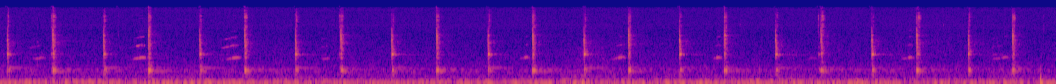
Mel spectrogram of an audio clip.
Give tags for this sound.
clock cuckoo

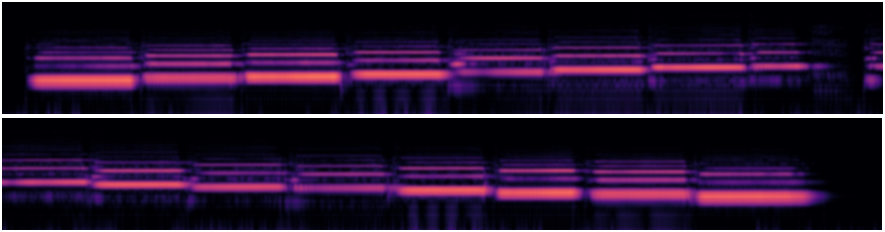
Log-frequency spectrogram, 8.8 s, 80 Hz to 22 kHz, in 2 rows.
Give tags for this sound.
flute minor scale neumann-U87 Anatural good-sounds

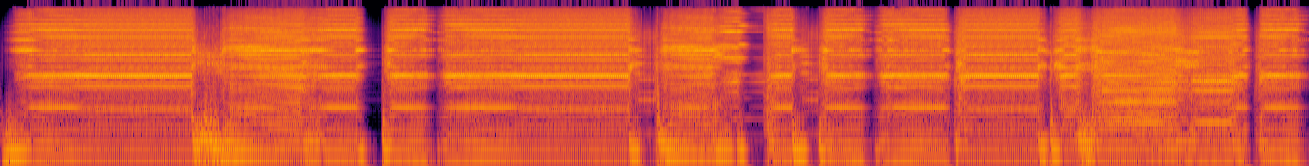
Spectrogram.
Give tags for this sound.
hard-track psy-record sample-dark-bass-heavy

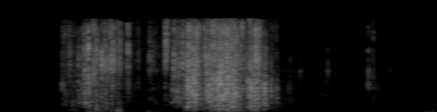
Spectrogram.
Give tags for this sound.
CZ Czech Pansk Panska Shoping

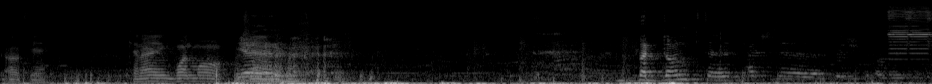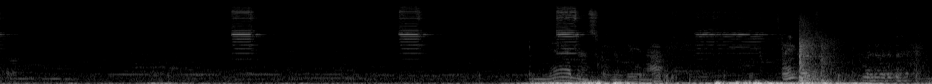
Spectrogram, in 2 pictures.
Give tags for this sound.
game games play

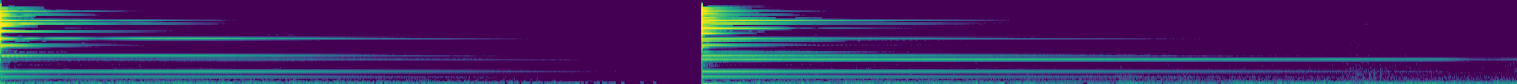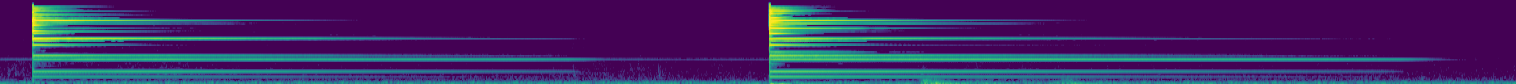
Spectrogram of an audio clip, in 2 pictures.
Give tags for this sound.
musical ringing triangle orchestral metal percussion bell

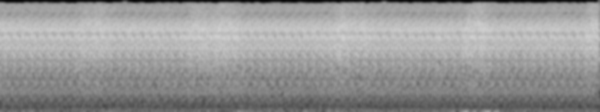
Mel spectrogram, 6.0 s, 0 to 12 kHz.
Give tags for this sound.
tv logic-pro-9 remediation new-media iphone-speakers television mono-chrome-mic white-noise static

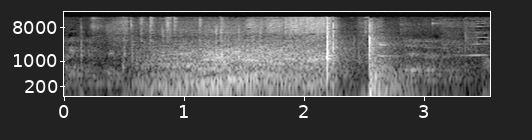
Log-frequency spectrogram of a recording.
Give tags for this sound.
curtain slide welding click bracket industrial

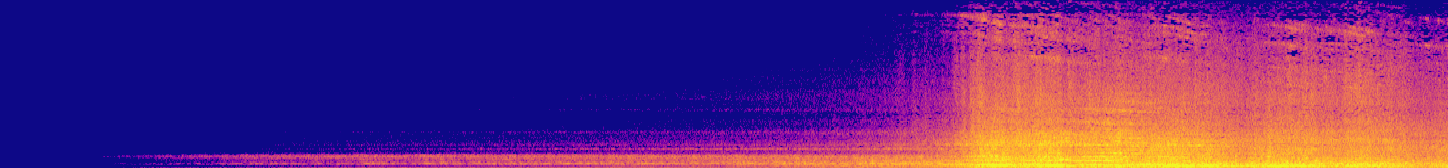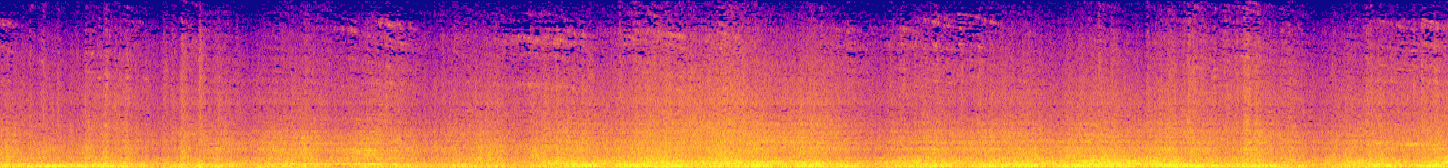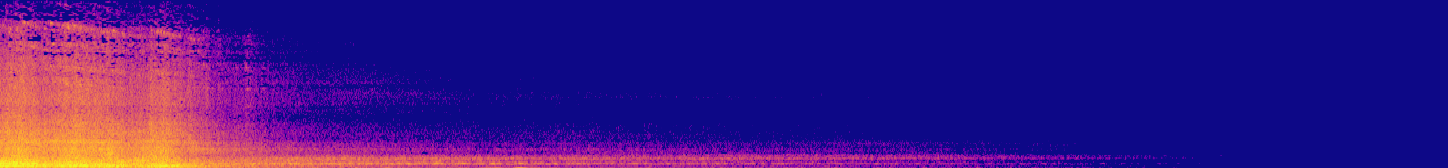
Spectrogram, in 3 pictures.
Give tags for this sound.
around ride railroad

